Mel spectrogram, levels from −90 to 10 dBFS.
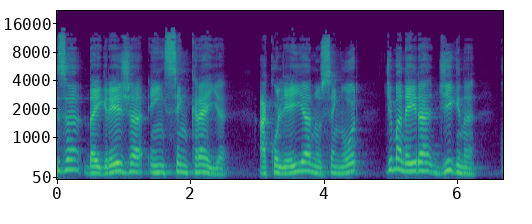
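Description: Throughout, the speech is dull, gurgling and granular, likely MP2 compression near 80 kbps; a spectrogram shows upper bands flickering on and off.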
